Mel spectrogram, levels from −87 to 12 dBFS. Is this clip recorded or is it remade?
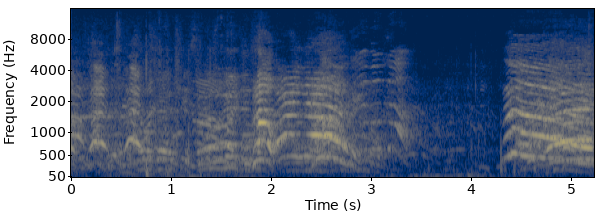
recorded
